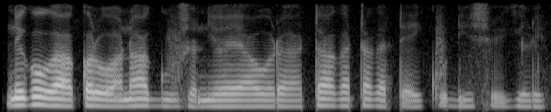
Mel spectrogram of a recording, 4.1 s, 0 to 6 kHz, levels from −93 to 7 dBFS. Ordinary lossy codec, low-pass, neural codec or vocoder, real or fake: MP3, 48 kbps; 5.4 kHz; none; real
